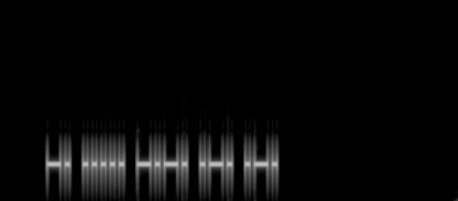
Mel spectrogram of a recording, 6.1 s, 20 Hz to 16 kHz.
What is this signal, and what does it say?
Morse code, heard as a keyed tone, about 20 wpm, 700 Hz. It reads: N5CRR
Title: USA Call Signs - 5 Characters - Repeated 3x - 20wpm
